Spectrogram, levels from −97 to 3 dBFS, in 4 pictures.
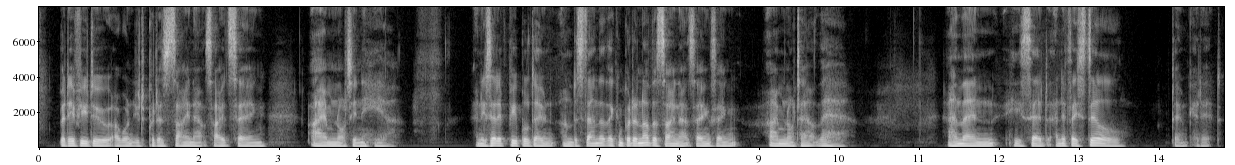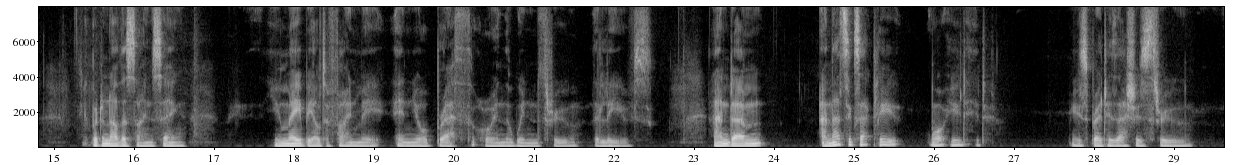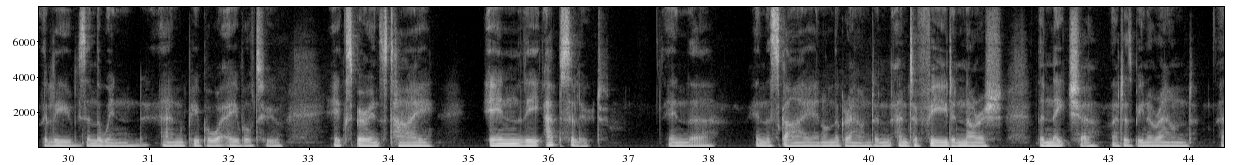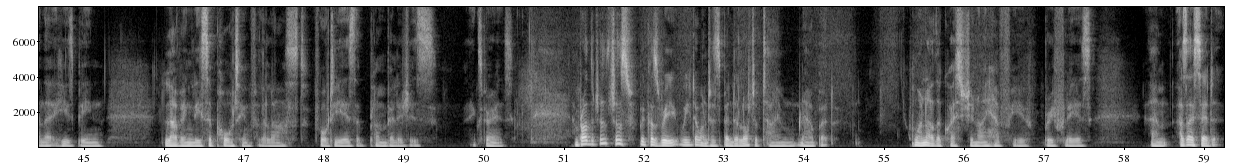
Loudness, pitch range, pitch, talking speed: -22 LUFS, 95-110 Hz, 100 Hz, 170 wpm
